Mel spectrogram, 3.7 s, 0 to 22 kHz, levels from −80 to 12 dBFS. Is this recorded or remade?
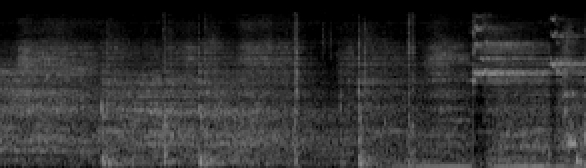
remade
